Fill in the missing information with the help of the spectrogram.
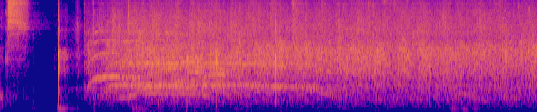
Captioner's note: audience clapping and cheering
